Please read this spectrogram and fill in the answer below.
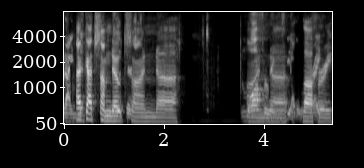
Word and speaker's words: Laughery: Is that how you pronounced it? That's how I said it. Okay, yes. Laughery.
